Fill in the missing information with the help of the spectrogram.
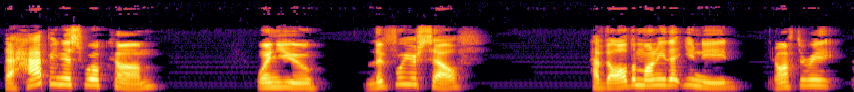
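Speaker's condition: No condition

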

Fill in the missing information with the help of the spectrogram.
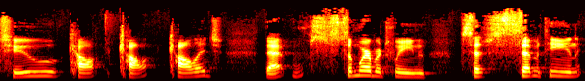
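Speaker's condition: Stutter; stutter since age 5, persisted through teenage years, no successful fix; still stutters, speaking publicly for about 23-24 years; not fully fluent, stuttered on own name as teenager; repeated sounds, prolonged sounds

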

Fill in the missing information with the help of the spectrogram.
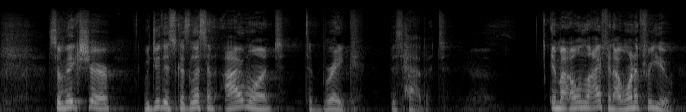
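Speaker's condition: No condition

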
